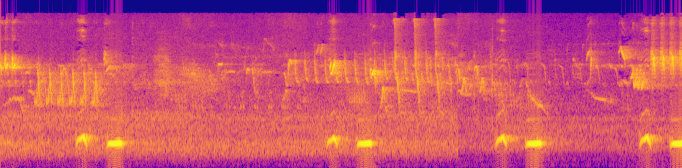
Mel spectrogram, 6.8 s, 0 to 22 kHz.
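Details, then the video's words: Repetitive song of a migratory common cuckoo soon departing for Africa: two-note descending hoots, a short higher note then a longer lower one, repeated about every 2 seconds, while other songbirds trill and chirp busily at higher pitch. "Cuco cantando"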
